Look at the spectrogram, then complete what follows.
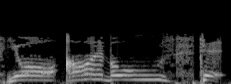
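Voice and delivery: high, slow, strange voice; cursing tortoise god. Acted. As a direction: hurl the curse up from the basket.

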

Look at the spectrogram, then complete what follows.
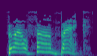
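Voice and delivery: high, slow townsman voice; Ned Coates voice. A narrator's reading.

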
